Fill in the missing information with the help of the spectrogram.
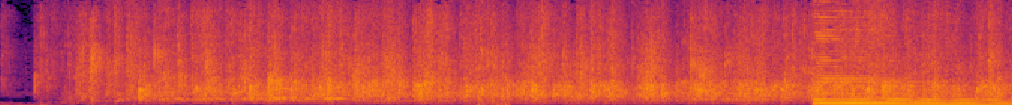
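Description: Audience applauding at the end of a song. About five seconds in, an acoustic guitar chord starts ringing out under the clapping.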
